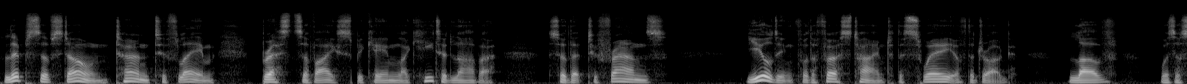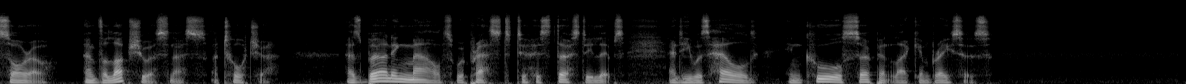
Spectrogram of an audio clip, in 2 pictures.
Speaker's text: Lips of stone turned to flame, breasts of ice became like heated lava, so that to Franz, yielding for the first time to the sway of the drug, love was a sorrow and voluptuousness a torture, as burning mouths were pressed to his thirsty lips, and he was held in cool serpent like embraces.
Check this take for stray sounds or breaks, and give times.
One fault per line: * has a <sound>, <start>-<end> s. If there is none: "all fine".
all fine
